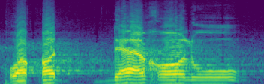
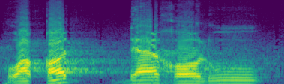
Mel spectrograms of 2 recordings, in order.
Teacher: Ini karena ini diidghamkan, digabungkan, ya, memasukkan dal yang awal yang sukun masuk ke dalam huruf dal di depannya yang hidup sehingga akan menjadi seperti huruf itu bertasydid meskipun dal merupakan huruf qalqalah.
